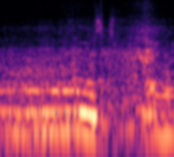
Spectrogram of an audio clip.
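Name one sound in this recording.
A car rushes past at high speed.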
